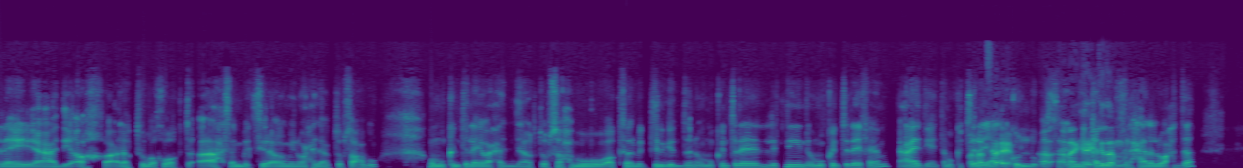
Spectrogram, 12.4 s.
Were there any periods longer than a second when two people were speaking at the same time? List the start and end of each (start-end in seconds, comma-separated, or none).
9.7-11.3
